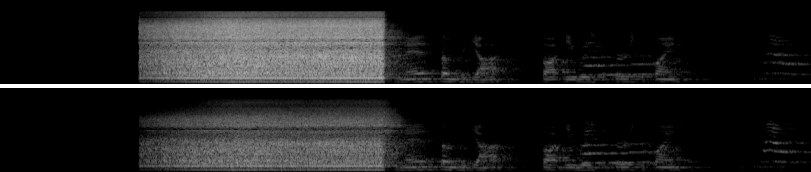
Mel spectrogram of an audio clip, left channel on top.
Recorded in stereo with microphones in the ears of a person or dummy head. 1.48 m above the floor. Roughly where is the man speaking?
Centre.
